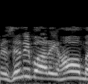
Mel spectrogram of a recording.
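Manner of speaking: high-pitched calling into the dark; hollering out. Retold or imitated. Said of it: "he says it one more time".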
